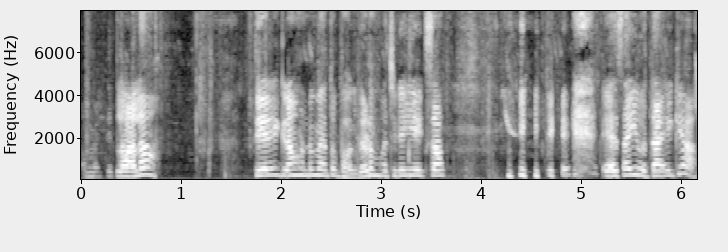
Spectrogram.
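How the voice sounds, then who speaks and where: Chatty woman vlogging outdoors, high voice. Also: a little slow. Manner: chatty, narrates to camera. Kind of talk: casual vlog chat. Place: outdoors by a ground and trees.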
